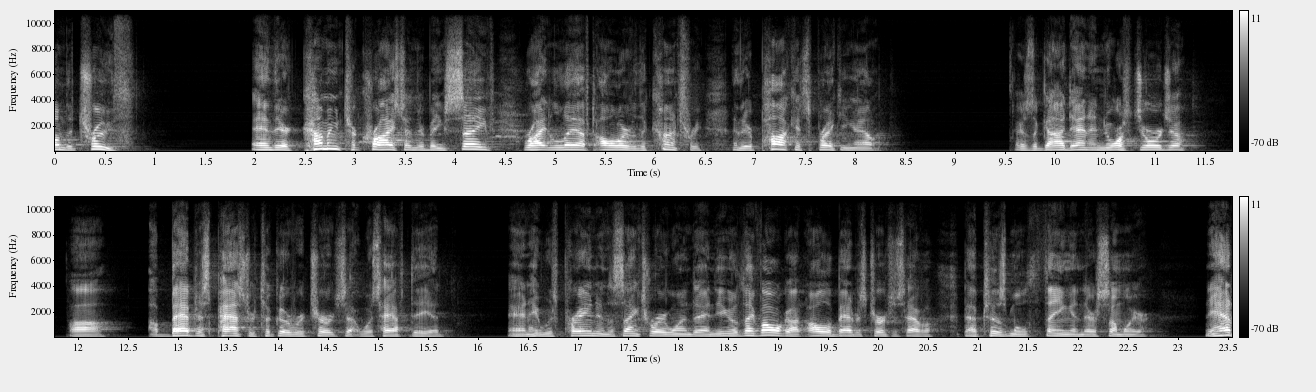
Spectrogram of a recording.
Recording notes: was recorded on Sunday, October 3rd, 2021, during service at The Anchor Church in Rockport, Maine.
